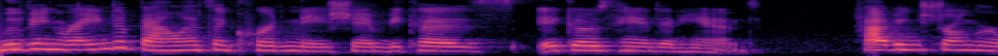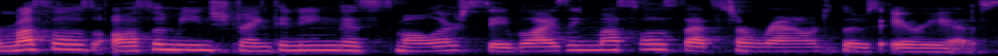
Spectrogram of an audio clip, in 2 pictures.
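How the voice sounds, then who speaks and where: A woman speaks at a moderate pace, her medium pitch showing ordinary variation. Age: 30s. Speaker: podcast host and personal trainer. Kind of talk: solo podcast monologue. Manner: animated.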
